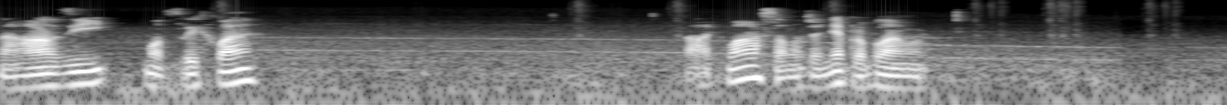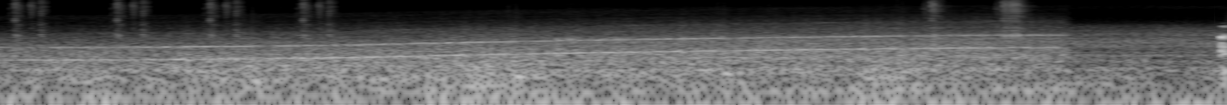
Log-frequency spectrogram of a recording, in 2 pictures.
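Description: A tram's electric motor whines, its pitch falling as it slows and then rising again as it speeds up.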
